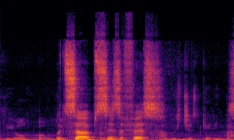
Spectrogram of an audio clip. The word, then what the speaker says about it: Sisyphus: Sisyphus. Yeah. Lose it all for an express trip. Okay, yeah. We have confirmation. you are. Kevin 2 has confirmed that it is pronounced Sisyphus.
